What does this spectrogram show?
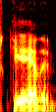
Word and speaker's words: Gannon: how would you pronounce that Canyon don't know pronounce again and that's right joe says Gannon but I thought in Monroe we said it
